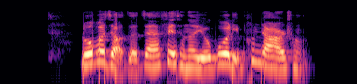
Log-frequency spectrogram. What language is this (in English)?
Chinese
